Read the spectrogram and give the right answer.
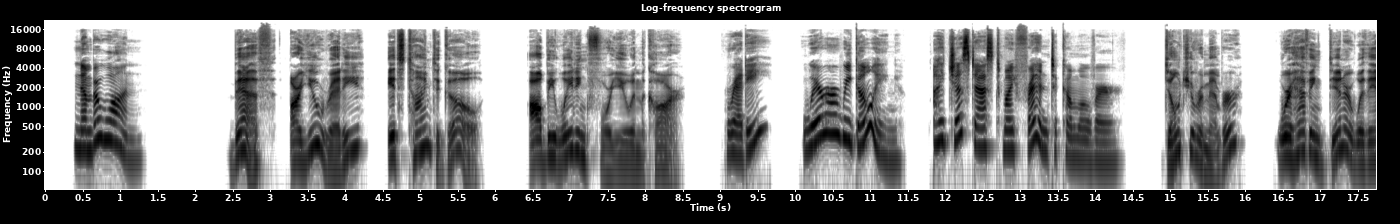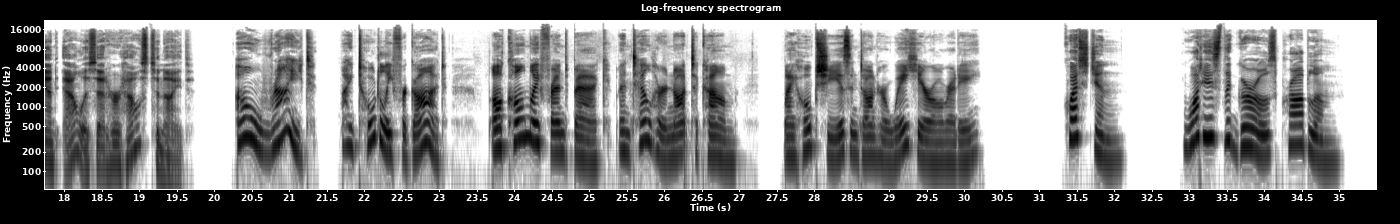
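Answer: She forgot about dinner at Aunt Alice's after inviting a friend over.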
